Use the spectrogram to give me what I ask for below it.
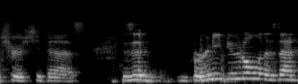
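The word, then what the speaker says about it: Bernedoodle: Is it Bernie Doodle? Is that how you pronounce her breed?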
